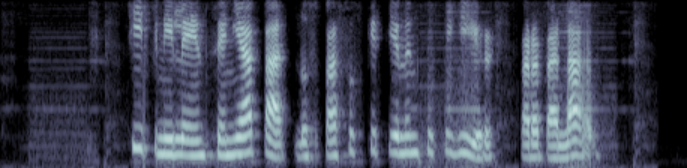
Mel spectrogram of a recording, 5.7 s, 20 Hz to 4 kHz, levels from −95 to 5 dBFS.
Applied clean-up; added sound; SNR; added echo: neural separator model SepFormer DNS4.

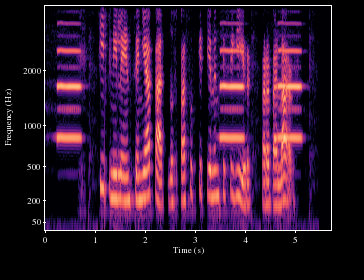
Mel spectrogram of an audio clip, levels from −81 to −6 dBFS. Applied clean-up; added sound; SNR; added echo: none; Wind instrument, woodwind instrument; -3 dB; none.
